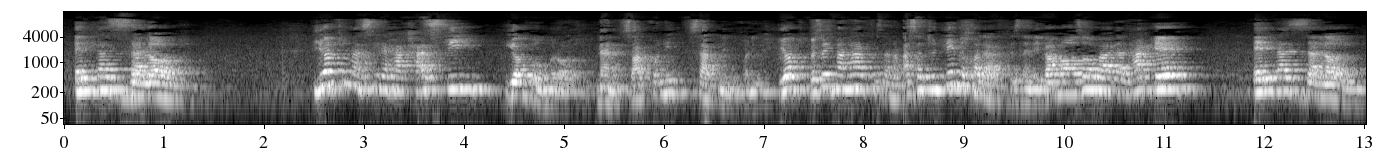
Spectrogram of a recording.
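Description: A man preaching a sermon to a young audience, emphatic and full of rhetorical questions, slowly intoning scripture verses in between. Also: fairly high pitch, slight background noise. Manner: emphatic, rhetorical questions, acts out mock dialogues. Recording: very echoey room.

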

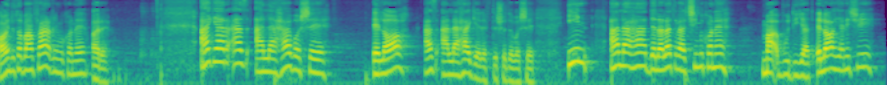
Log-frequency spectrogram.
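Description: Male teacher with a high voice, lecturing the class in a Q&A way. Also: big pitch swings. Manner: asks the class questions and answers them himself. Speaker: religious studies teacher. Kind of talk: classroom lecture on Quranic words.

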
